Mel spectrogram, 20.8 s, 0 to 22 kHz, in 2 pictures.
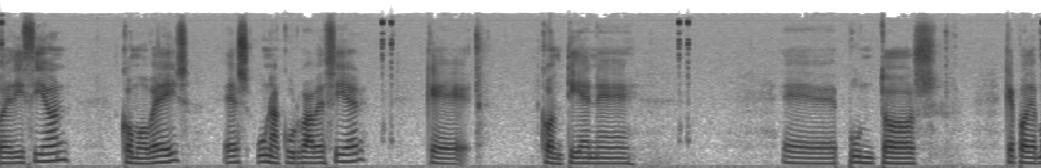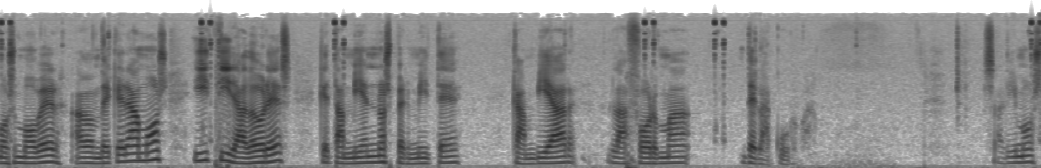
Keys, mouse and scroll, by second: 1.0-3.0 middle drag, 3.8 right click, 6.8-8.6 drag, 9.4 ctrl+z, 10.4-12.2 drag, 11.5 ctrl+z, 12.4-13.7 right drag, 13.7 click, 14.1 middle click, 16.8 right click, 17.6 click, 20.0 Tab.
